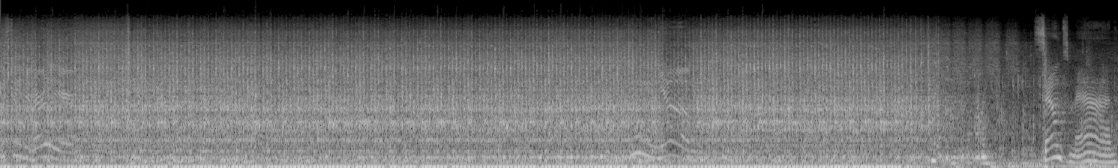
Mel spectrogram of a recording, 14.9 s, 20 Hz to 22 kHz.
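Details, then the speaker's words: Cat forklift Perkins 4.236 diesel idling with radiator cap off: rough, uneven pulse with hissing blow underneath; severe combustion pressure leak into cooling system, bad head gasket or cracked head suspected, to be confirmed on teardown. "but I'm going to show the world what it looks like when you have a really bad combustion chamber pressure leak into the cooling system"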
